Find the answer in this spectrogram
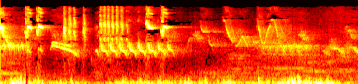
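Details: Hooded siskin giving a varied twittering song: sharp high notes, a buzzy trill, and downslurred whistles, separated by short pauses, with low thumps and rustling in the background.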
